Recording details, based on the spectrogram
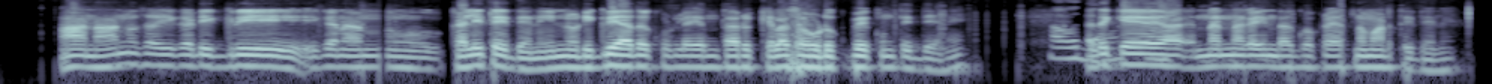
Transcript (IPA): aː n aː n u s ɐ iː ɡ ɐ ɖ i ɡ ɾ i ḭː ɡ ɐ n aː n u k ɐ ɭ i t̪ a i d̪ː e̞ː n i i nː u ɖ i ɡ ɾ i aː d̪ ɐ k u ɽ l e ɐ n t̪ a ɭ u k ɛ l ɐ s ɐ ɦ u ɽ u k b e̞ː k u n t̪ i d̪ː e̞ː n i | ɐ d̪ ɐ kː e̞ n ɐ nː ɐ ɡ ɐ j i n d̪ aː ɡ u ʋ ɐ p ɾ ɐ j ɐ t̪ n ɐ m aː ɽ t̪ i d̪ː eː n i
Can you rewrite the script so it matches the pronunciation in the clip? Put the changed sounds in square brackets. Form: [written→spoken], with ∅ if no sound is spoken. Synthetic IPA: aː n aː n u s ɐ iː ɡ ɐ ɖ i ɡ ɾ i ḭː ɡ ɐ n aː n u k ɐ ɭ i t̪ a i d̪ː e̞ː n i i nː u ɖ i ɡ ɾ i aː d̪ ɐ k u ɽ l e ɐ n t̪ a [ɭ→ɾ] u k ɛ l ɐ s ɐ ɦ u ɽ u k b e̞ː k u n t̪ i d̪ː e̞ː n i | ɐ d̪ ɐ kː e̞ n ɐ nː ɐ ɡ ɐ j i n d̪ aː ɡ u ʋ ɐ p ɾ ɐ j ɐ t̪ n ɐ m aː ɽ t̪ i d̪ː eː n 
